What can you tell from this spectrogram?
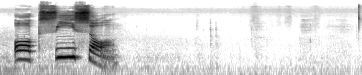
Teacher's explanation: No open o. This has to be closed. Oo. Two c's.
